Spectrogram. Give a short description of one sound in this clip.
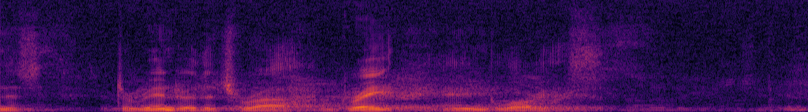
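A man chants in a strong, melodic voice through a microphone, echoing in a large hall.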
